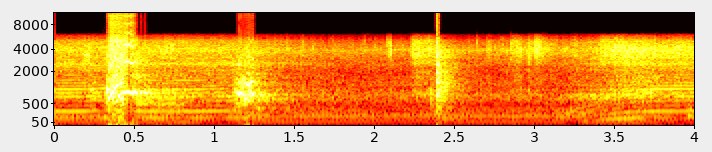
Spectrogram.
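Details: Jack Russell Terrier named Griffin playing excitedly with leaves; two short, sharp barks come in quick succession near the start, followed by a single click, over a steady low tonal hum and faint background music.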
